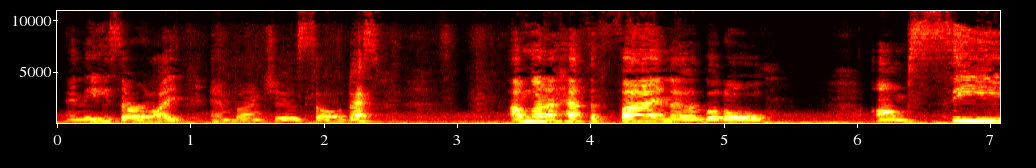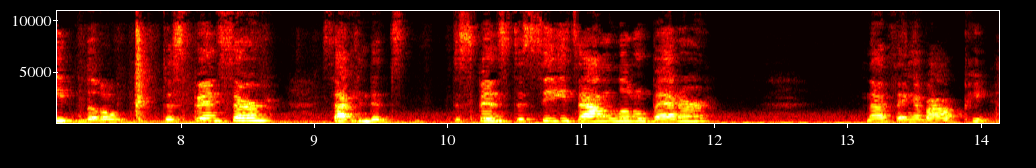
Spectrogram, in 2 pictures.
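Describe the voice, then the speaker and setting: A woman's voice: mid-range voice, a little hiss or hum. Chatty woman, slightly distant mic. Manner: chatty, explains each step as she works. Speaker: gardening vlogger. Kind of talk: casual how-to chat while working.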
